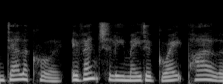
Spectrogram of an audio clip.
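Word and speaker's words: Delacroix: Jones and Dicky diloy the villagers pronounced this name Delroy eventually made a great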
